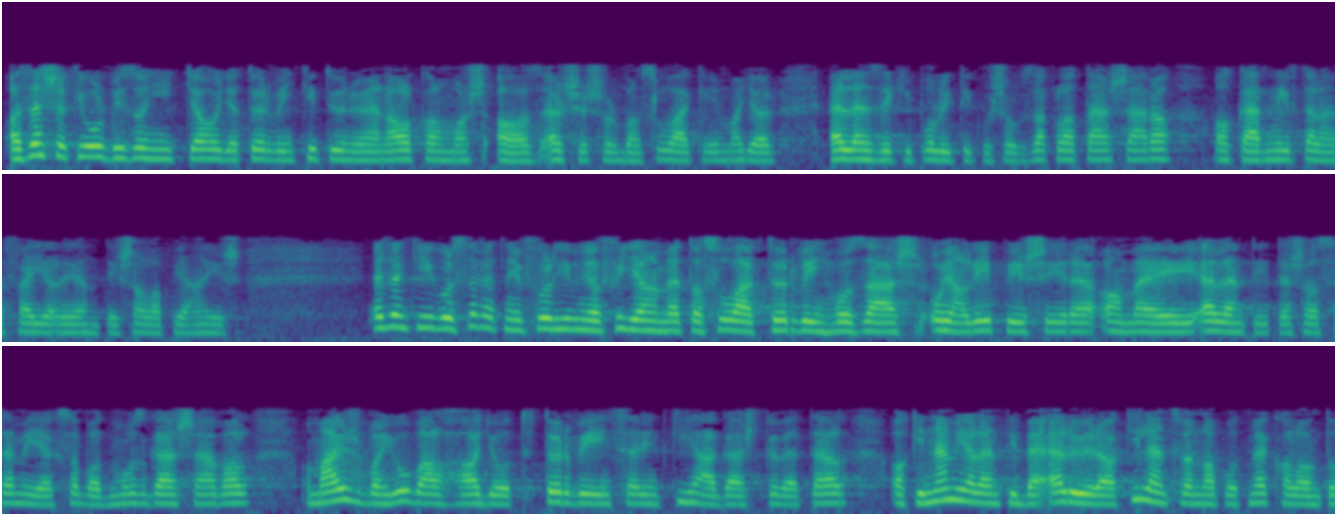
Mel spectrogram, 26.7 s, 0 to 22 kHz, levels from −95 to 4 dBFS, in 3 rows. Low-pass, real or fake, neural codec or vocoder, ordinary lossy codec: 5.4 kHz; fake; vocoder, 44.1 kHz, 80 mel bands, Vocos; none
